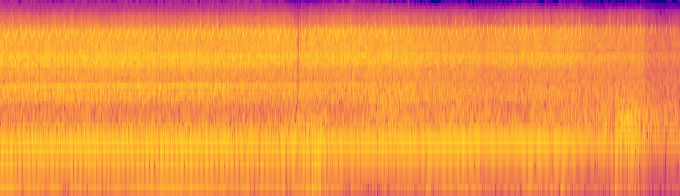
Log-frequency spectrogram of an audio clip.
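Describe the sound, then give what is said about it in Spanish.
A helicopter flown by Calimán rises again above the sea beyond the beach: a loud, steady engine drone with a throbbing low hum and bright whining overtones of rotor and turbine, holding level before easing off slightly at the end. “la siguiente maniobra de Calimán, que hace que el helicóptero vuelva a elevarse por encima del mar, más allá de la playa.”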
